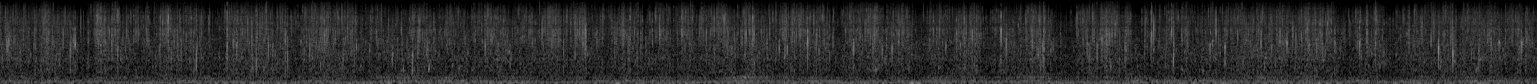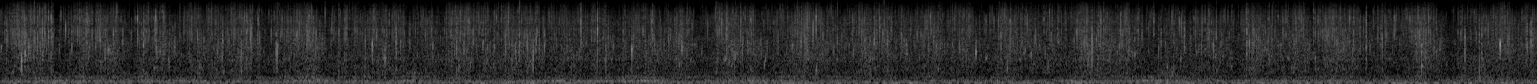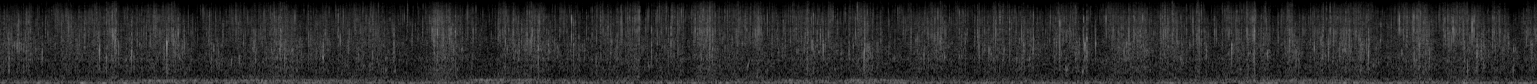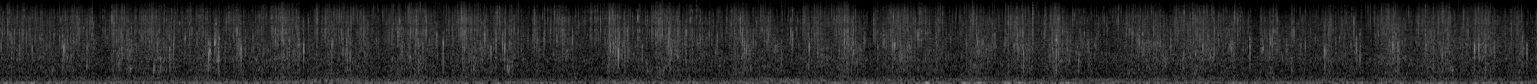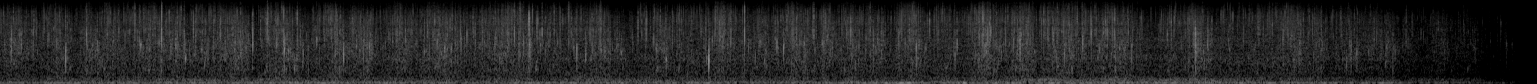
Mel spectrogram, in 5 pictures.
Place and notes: Vyskov, Czech Republic - Black water spraying from a leak in the rusty pipes
Rusty pipes carry dirty water to the settling pools pass here now covered with course grass. The pipe has sprung a leak.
